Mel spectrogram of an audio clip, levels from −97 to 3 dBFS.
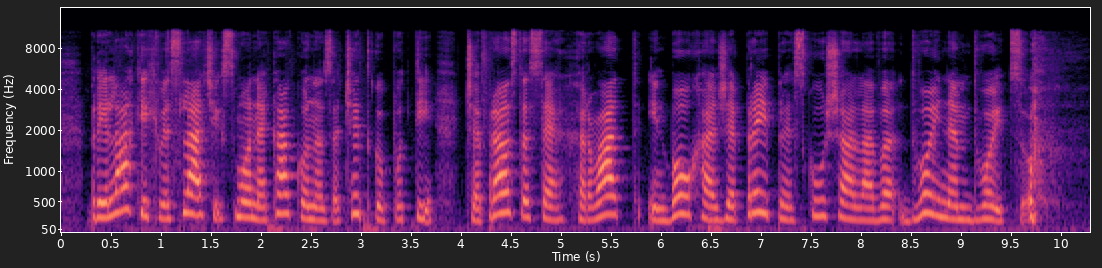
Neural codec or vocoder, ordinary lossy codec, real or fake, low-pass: none; none; real; 10.8 kHz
